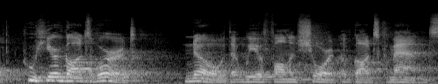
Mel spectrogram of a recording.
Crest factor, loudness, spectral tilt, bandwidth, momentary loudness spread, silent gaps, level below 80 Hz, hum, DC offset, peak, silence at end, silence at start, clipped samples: 18 dB; -21 LUFS; -6 dB/octave; 11 kHz; 8 LU; none; -48 dBFS; none; under 0.1%; -2 dBFS; 0 s; 0 s; under 0.1%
